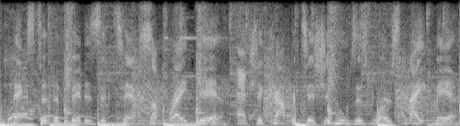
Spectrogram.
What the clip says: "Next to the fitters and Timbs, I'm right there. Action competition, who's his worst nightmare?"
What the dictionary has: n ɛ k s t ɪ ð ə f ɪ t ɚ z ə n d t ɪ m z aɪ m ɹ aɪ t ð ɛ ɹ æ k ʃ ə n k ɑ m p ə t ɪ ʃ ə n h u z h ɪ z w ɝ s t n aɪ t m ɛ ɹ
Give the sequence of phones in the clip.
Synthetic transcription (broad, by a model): n ɛ k s t ɪ ð ə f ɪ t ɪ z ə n t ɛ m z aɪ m ɹ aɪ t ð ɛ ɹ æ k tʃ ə l k ɑ m p ə t ɪ ʃ ə n h u z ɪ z w ɝ s n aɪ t m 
